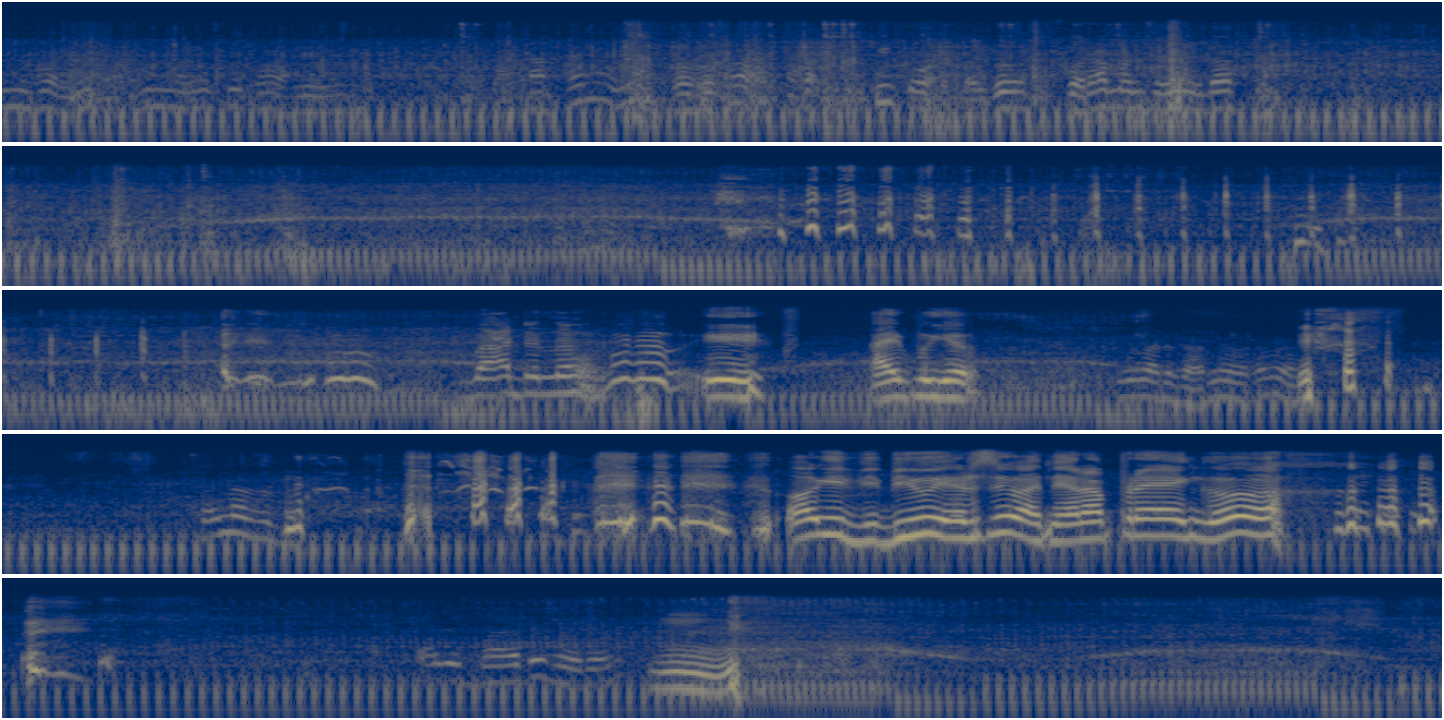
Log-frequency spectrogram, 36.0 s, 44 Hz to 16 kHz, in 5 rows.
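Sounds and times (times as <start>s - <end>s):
people talking: 0.0s - 1.8s, 2.6s - 6.2s, 15.5s - 18.2s, 18.8s - 19.3s, 19.9s - 21.3s, 22.6s - 29.2s, 30.9s - 32.6s
motorcycle engine throbbing: 0.0s - 36.0s.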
